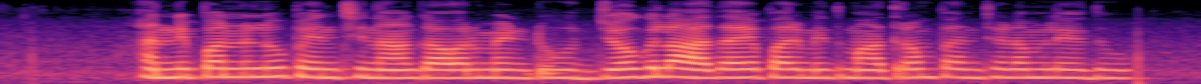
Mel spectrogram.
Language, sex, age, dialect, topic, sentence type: Telugu, female, 18-24, Utterandhra, banking, statement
